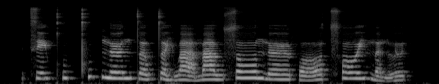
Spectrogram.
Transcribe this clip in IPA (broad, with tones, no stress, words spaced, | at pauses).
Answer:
t͡se˨˧jkʷʰɐ˧p̚kʷʰɐ˥k̚n̪œː˧n t̪ɐ˨˥wt̪ɐ˨˩jwaː˨˩maː˨w sɔː˥ n̪œː˧fɔː˨˥ t͡sʰɔː˥jn̪ɐ˨˩n lɵ˧t̚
